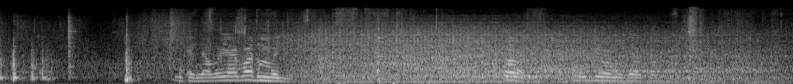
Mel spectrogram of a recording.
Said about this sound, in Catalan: De tant en tant passa el pagès amb el tractor i s'emporta les caixes cap al magatzem.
